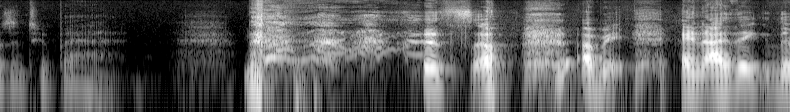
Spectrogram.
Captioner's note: laughing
